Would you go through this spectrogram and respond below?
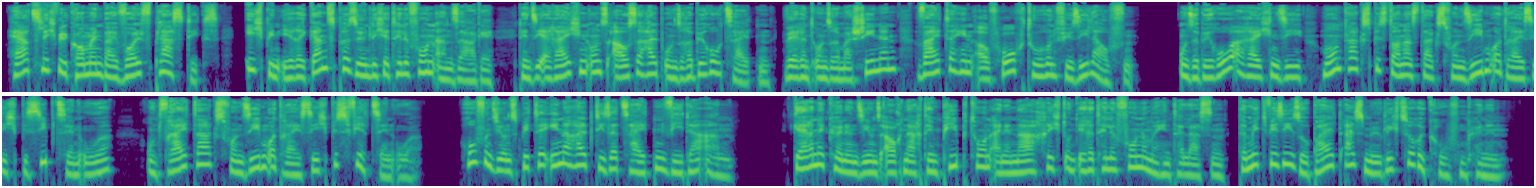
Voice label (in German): IVR Nacht; Wolf Plastics; Sprecherdemo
